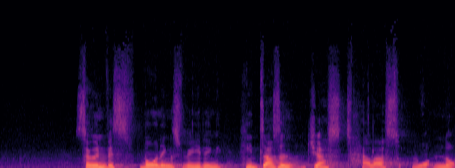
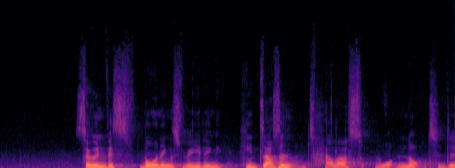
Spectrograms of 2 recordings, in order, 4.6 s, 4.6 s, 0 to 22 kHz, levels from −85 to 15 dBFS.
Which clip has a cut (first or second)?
second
